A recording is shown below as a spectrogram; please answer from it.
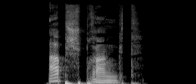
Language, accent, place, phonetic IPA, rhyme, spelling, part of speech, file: German, Germany, Berlin, [ˈapˌʃpʁaŋt], -apʃpʁaŋt, absprangt, verb, De-absprangt.ogg
- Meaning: second-person plural dependent preterite of abspringen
